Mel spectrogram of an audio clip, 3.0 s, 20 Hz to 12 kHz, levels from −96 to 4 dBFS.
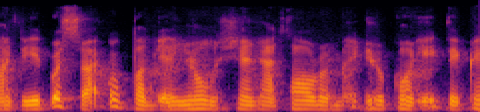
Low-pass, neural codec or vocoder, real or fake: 9.9 kHz; autoencoder, 22.05 kHz, a latent of 192 numbers a frame, VITS, trained on one speaker; fake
